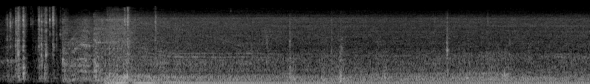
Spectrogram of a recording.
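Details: Car after installing a Mishimoto oil cooler and priming oil with the fuel pump fuse removed: brief crank catches at once, then steady, even idle with no knocks or misses; no leaks seen, engine healthy.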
